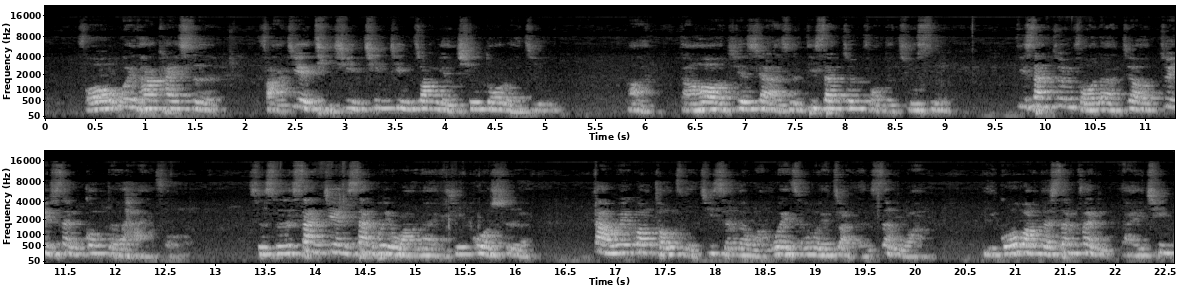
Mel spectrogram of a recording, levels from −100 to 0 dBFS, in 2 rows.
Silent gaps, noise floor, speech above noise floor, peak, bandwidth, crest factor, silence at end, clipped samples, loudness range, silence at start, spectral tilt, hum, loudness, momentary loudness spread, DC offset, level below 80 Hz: none; -62 dBFS; 34 dB; -10 dBFS; 15 kHz; 20 dB; 0 s; under 0.1%; 3 LU; 0.35 s; -6 dB/octave; none; -29 LUFS; 12 LU; under 0.1%; -66 dBFS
